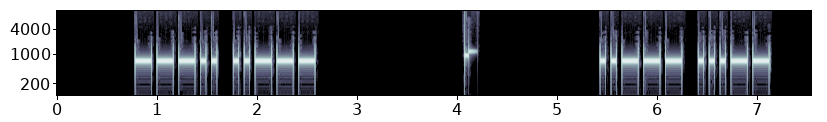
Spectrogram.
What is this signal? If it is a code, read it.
Morse code, heard as a keyed tone, about 22 wpm, 700 Hz. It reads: 82 23
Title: Numbers - 2-Digit 22wpm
